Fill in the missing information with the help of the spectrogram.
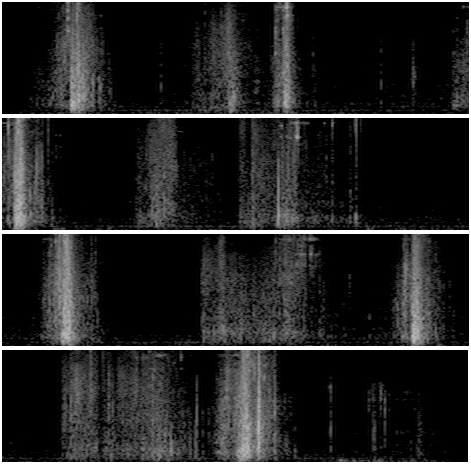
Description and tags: Jump Landing
Sounds of bags/gear being thrown to the ground
around, hitting, wear, movement, bag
